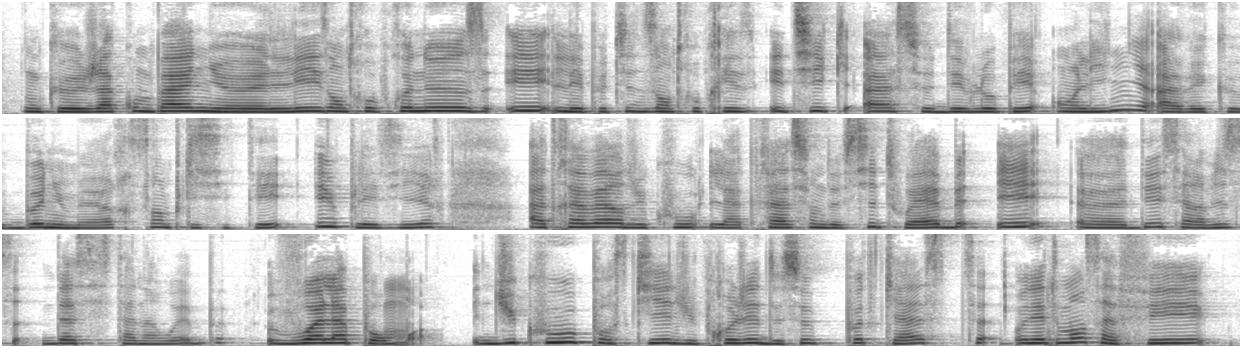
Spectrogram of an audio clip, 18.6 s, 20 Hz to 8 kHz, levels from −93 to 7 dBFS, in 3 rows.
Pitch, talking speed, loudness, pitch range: 235 Hz, 170 wpm, -21 LUFS, 220-255 Hz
